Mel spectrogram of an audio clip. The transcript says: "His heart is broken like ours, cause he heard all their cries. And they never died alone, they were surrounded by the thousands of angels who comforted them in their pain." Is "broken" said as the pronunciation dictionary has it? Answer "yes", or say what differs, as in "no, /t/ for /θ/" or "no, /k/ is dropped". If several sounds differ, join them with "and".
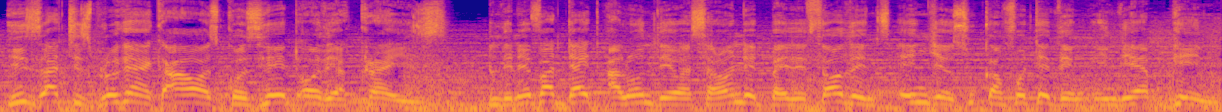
no, /l/ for /ɹ/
